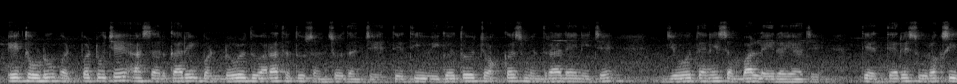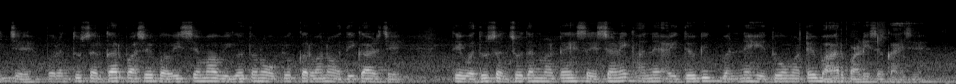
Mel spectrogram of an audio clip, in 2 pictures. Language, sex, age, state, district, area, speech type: Gujarati, male, 18-30, Gujarat, Ahmedabad, urban, read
